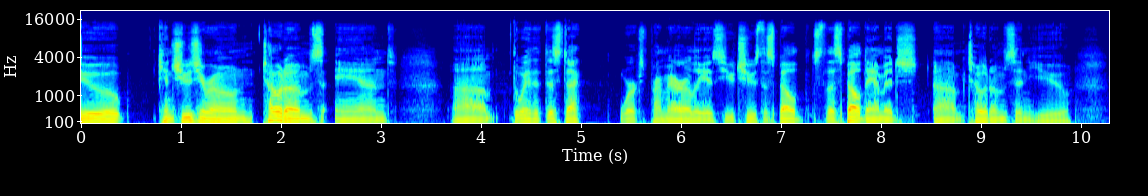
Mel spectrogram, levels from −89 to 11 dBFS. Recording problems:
garbled, watery; slightly; nothing above 12.5 kHz
abrupt cut into speech; at the start

